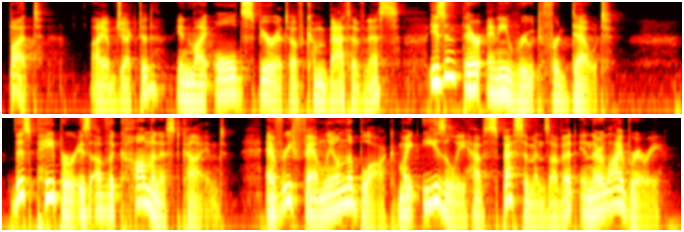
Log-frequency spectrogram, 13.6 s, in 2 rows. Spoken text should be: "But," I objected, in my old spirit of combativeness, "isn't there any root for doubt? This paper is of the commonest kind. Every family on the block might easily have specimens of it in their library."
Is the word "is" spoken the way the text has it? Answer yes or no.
yes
